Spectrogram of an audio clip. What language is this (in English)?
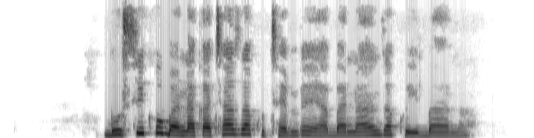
Swahili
